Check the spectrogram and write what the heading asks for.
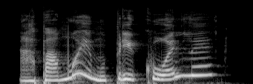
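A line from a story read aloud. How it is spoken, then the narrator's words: Chuckling. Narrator (Russian): хохотнула Мавка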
